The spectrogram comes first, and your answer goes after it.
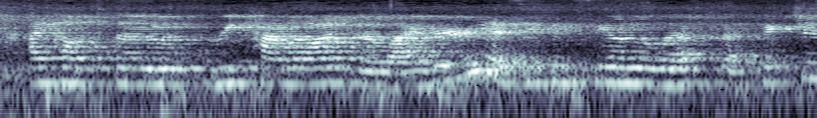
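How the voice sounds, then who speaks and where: Over light background noise and strong room echo, a woman with an American accent speaks at a fairly quick pace. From US (Armenian diaspora). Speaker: youth volunteer, former intern. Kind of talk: presentation to a group. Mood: enthusiastic, grateful. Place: hall. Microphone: camera far.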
